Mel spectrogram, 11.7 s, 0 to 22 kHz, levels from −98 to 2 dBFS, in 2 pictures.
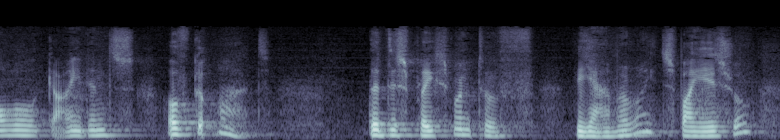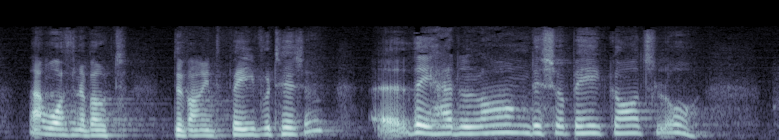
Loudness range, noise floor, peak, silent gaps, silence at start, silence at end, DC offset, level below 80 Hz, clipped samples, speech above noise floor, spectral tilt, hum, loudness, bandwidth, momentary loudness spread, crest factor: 6 LU; -56 dBFS; -2 dBFS; none; 0 s; 0.55 s; under 0.1%; -62 dBFS; under 0.1%; 35 dB; -7 dB/octave; none; -21 LUFS; 9.8 kHz; 16 LU; 20 dB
